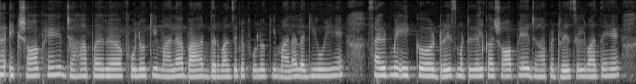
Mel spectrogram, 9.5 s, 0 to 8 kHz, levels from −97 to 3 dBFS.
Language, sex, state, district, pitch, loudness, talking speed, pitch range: Hindi, female, Chhattisgarh, Bilaspur, 200 Hz, -25 LUFS, 195 wpm, 190-210 Hz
